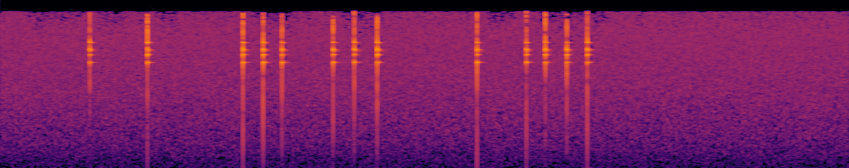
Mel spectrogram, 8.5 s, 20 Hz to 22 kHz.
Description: Tap code, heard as taps on glass, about 5 knocks a second. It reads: AND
